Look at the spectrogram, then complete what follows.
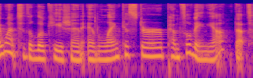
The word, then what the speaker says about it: Lancaster: Outlet so I went to the location in Lancaster Pennsylvania that's how the locals say it and I did uncover several Pottery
